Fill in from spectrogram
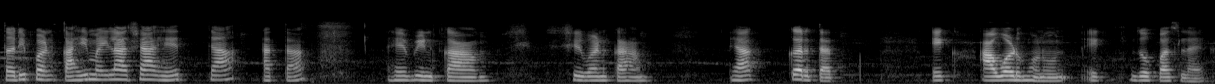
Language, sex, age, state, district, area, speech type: Marathi, female, 30-45, Maharashtra, Ratnagiri, rural, spontaneous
